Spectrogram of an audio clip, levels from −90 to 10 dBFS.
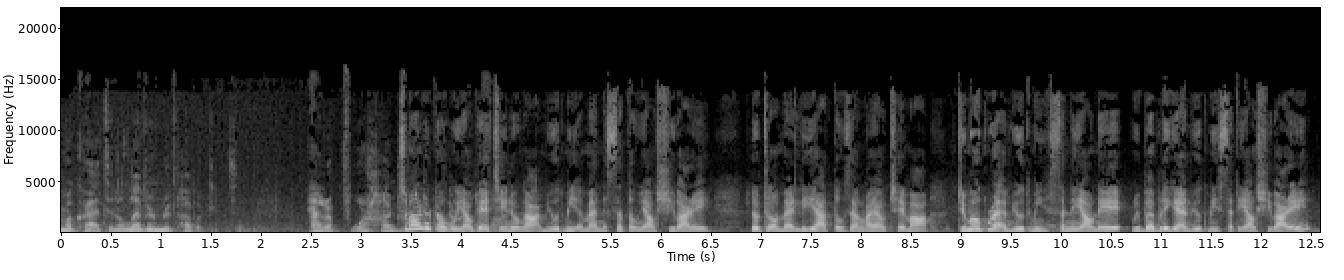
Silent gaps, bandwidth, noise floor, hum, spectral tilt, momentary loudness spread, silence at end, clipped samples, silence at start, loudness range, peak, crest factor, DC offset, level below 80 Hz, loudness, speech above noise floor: none; 16 kHz; -50 dBFS; none; -4.5 dB/octave; 10 LU; 0 s; under 0.1%; 0 s; 5 LU; -6 dBFS; 18 dB; under 0.1%; -62 dBFS; -22 LUFS; 28 dB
